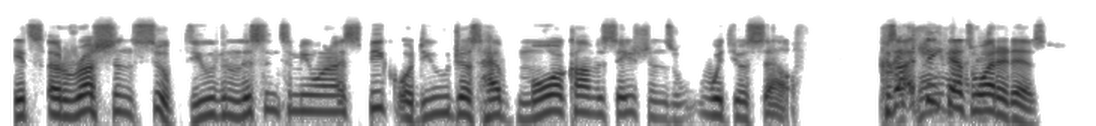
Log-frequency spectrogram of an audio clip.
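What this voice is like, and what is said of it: Thick mumbled Russian accent. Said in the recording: “Sounds like you have marbles in your mouth with that dumb accent”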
